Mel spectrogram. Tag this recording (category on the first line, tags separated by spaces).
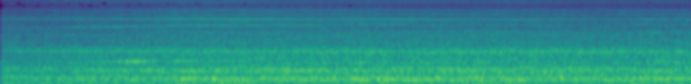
Sound effects > Vehicles
Tram Transportation Vehicle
